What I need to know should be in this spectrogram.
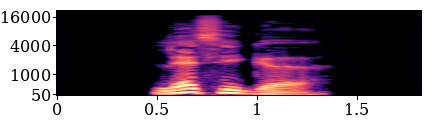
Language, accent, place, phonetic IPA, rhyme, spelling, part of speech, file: German, Germany, Berlin, [ˈlɛsɪɡə], -ɛsɪɡə, lässige, adjective, De-lässige.ogg
- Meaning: inflection of lässig: 1. strong/mixed nominative/accusative feminine singular 2. strong nominative/accusative plural 3. weak nominative all-gender singular 4. weak accusative feminine/neuter singular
